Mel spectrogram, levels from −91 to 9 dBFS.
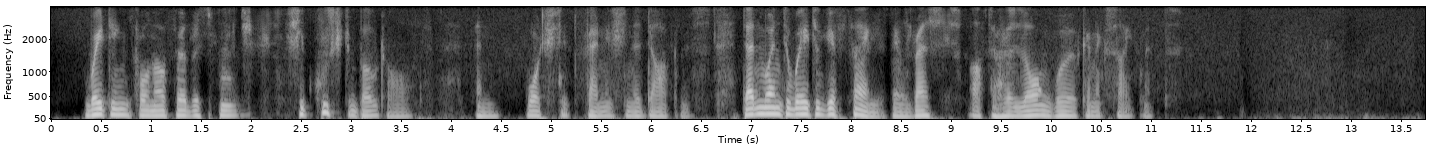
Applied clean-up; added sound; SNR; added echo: neural mask model Resemble Enhance denoiser.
